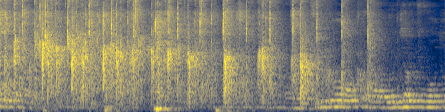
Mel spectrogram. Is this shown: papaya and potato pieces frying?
no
